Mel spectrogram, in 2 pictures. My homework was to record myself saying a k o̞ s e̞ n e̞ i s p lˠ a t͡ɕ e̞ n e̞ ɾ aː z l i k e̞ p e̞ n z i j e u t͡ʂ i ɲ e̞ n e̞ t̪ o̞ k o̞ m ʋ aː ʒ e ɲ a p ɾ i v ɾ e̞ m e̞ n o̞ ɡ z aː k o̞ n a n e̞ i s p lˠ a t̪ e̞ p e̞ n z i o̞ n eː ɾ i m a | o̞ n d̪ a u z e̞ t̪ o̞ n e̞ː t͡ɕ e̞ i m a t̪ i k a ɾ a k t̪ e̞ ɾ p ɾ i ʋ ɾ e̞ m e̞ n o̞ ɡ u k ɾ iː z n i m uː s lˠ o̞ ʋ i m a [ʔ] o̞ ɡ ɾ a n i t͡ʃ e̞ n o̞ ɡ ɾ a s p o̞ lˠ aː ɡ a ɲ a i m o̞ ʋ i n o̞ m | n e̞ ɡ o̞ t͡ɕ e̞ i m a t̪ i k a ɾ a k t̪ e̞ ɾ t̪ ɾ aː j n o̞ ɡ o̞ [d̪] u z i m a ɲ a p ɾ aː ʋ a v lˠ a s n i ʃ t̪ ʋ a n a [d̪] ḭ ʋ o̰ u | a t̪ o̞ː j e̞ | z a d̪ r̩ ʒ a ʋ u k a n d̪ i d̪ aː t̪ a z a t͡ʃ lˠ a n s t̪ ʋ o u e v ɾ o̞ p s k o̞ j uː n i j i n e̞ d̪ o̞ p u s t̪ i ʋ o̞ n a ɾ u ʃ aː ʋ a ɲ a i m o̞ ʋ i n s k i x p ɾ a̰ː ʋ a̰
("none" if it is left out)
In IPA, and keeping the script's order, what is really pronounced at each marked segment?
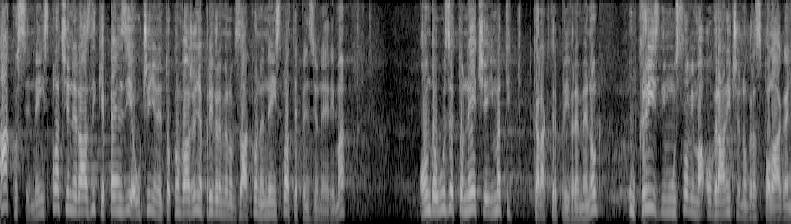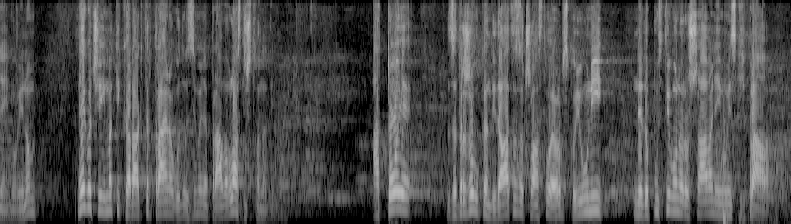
ʔ, d̪, d̪

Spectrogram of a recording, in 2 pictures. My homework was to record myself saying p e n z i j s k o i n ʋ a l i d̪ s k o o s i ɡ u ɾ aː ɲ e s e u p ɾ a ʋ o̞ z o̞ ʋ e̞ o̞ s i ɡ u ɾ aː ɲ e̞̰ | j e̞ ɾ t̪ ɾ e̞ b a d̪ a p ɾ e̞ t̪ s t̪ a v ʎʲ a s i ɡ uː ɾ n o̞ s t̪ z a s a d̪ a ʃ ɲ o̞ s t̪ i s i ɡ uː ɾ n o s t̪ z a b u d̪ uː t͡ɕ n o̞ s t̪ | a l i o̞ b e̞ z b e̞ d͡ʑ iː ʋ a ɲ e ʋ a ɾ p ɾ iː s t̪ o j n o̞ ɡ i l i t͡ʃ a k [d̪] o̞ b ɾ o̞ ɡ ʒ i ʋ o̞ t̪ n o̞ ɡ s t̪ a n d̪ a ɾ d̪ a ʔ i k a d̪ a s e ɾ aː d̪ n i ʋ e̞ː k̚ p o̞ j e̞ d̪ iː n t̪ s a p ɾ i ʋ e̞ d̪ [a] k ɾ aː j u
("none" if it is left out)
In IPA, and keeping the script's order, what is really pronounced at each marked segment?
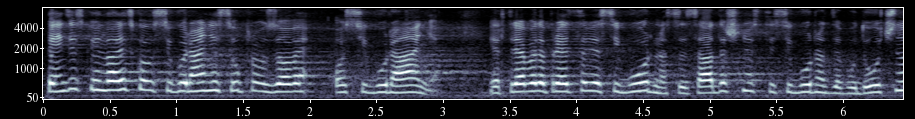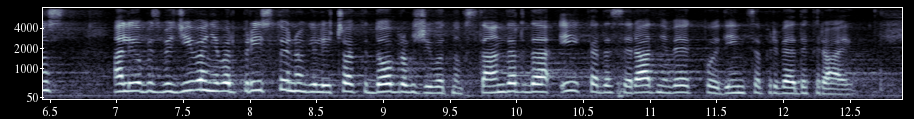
d̪, e

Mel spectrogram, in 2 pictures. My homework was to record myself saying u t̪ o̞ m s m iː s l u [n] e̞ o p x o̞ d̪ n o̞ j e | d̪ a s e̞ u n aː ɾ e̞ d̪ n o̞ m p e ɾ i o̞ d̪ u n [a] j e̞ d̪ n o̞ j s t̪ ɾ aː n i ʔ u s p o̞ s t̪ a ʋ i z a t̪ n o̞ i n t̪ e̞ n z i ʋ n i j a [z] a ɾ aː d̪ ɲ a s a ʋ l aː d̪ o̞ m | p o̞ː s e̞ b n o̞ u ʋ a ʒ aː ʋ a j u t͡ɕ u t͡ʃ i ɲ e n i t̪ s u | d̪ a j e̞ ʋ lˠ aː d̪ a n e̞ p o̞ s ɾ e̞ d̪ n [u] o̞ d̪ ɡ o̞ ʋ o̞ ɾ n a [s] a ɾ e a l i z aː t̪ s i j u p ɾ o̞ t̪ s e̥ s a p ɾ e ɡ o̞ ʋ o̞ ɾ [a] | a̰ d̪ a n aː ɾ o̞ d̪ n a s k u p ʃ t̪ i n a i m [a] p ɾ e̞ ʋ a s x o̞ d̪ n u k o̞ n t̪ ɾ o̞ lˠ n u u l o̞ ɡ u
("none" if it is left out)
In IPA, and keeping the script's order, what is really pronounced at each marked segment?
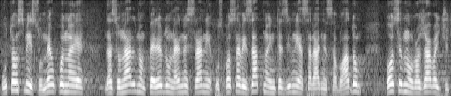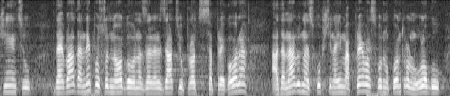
n, a, s, o, z, a, a

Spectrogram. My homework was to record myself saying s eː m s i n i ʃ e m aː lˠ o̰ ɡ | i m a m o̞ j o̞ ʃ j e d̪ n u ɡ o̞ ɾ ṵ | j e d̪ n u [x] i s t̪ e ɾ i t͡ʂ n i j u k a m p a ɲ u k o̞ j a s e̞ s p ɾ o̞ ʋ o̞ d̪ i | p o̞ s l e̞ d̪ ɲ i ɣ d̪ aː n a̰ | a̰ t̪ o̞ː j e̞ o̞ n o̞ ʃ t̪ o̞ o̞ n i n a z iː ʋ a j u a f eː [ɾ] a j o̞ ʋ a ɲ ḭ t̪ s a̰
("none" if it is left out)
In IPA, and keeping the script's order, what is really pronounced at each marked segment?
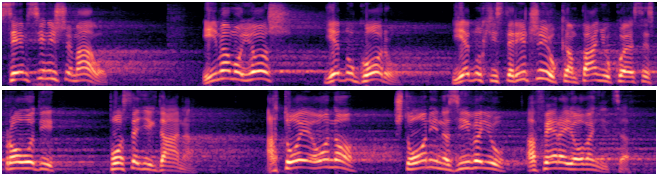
x, ɾ

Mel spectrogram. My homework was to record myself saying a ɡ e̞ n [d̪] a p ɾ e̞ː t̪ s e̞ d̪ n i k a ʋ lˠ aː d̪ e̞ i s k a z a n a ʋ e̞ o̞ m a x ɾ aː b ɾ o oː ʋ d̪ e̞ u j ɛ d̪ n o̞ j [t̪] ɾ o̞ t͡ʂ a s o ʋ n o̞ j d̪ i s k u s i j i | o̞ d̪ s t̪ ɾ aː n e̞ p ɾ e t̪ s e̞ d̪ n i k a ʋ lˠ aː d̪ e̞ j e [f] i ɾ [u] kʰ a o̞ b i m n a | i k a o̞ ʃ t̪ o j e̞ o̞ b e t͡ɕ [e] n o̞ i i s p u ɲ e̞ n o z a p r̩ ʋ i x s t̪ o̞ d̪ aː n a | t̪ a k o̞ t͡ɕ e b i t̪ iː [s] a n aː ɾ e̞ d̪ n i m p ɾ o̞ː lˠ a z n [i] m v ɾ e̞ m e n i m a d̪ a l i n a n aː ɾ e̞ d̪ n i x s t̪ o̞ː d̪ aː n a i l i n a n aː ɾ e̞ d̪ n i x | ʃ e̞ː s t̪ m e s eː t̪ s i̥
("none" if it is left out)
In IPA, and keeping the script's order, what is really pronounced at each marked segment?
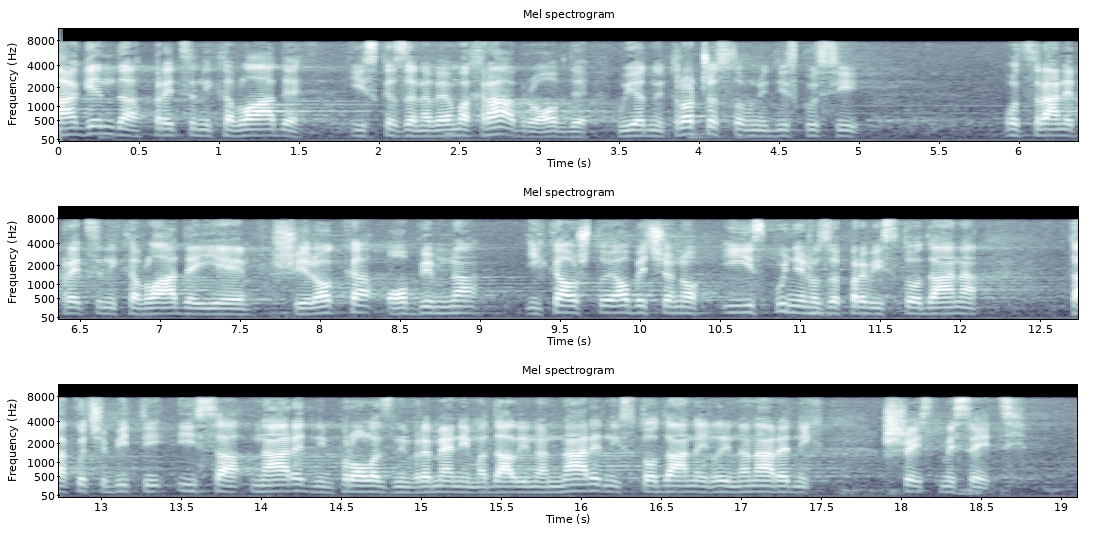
d̪, t̪, ʃ, o, a, s, i

